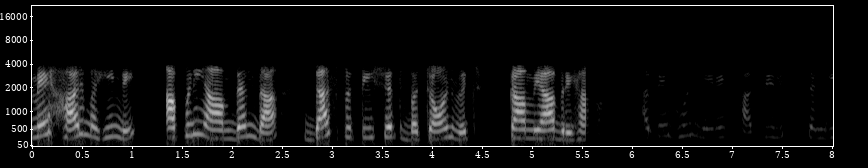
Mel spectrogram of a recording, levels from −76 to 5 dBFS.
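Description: A speech clip that sounds band-limited, slightly rough and synthetic throughout, with plainly audible codec damage and nothing above 3.7 kHz, the line band sitting at about 300 Hz to 3.7 kHz. That character points to the G.729 codec, most likely G.729A at 8 kbit/s, which rebuilds the speech from a vocal tract model, a pitch predictor and a few pulses per frame rather than the original waveform. At 5.54 s, right after "ਵਿੱਚ ਕਾਮਯਾਬ ਰਿਹਾ", the sound cuts out abruptly and stays out to the end, leaving only faint sound roughly 30 dB below the speech level. This is likely an audio dropout to a faint residue, where the wanted signal was lost but the path after the break stayed live.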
